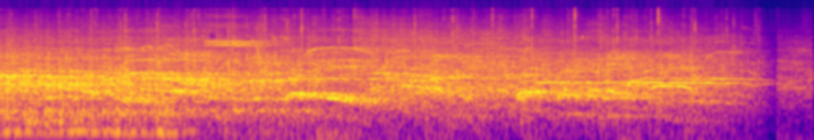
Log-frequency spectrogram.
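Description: A raucous crowd at a high school basketball game cheers and shouts continuously, with sneaker squeaks and ball bounces mixed in, loud and sustained before tapering off near the end.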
